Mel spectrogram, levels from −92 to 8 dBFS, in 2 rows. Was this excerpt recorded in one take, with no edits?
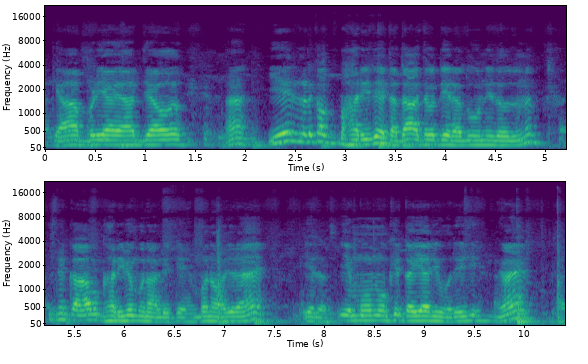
yes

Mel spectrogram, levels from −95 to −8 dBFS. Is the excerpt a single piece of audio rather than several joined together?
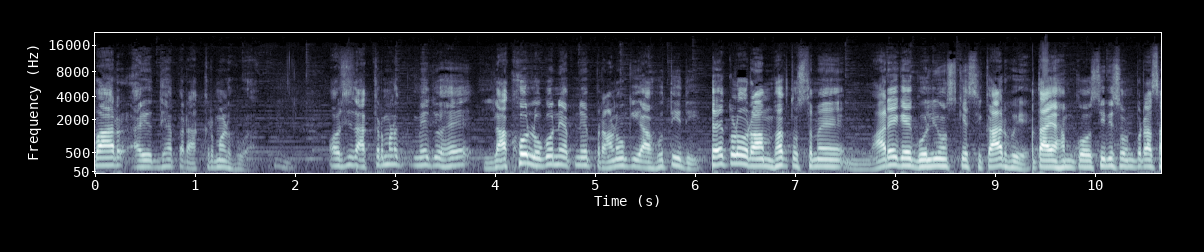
no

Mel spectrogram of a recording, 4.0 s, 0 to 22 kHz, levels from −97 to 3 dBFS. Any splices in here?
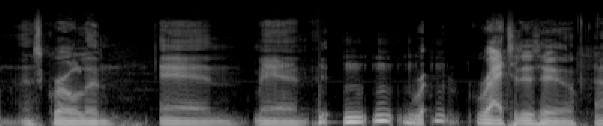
yes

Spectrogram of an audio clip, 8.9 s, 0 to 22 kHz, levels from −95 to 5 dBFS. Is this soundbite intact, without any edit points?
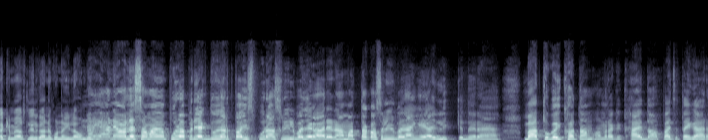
yes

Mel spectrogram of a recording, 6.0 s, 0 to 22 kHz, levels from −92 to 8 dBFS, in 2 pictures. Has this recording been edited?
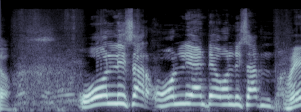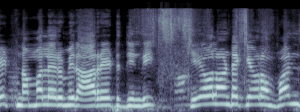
no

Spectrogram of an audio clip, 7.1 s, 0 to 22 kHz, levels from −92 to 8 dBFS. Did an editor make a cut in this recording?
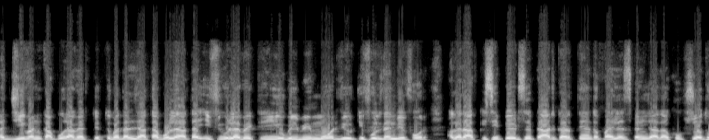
no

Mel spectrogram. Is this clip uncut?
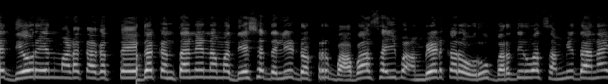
no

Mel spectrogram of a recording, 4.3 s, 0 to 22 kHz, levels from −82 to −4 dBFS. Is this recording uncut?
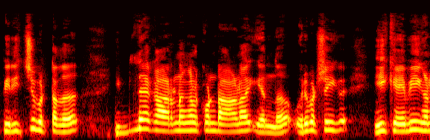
yes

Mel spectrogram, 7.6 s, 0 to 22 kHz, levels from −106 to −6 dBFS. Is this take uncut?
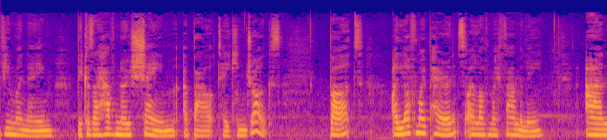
no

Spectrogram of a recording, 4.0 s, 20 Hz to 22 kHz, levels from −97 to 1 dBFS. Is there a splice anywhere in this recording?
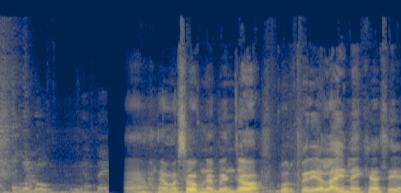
yes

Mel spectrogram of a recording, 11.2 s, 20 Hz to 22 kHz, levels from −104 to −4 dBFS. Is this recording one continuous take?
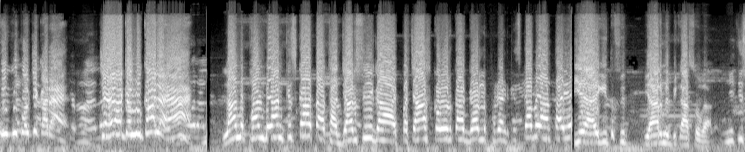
no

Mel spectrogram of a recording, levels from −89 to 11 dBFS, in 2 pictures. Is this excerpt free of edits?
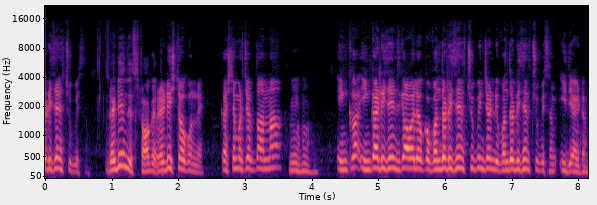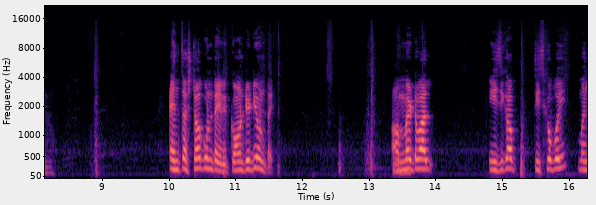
yes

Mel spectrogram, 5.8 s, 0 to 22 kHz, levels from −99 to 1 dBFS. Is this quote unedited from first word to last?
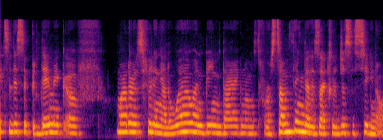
yes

